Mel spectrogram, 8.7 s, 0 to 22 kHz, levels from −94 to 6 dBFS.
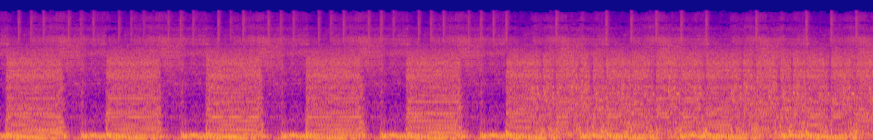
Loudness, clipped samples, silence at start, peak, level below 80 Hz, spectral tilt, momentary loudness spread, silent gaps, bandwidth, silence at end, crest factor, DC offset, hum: -20 LUFS; under 0.1%; 0 s; -6 dBFS; -30 dBFS; -4.5 dB/octave; 3 LU; none; 16.5 kHz; 0 s; 14 dB; under 0.1%; none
